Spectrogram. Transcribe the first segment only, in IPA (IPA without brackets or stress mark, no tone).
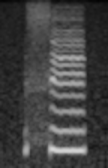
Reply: s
